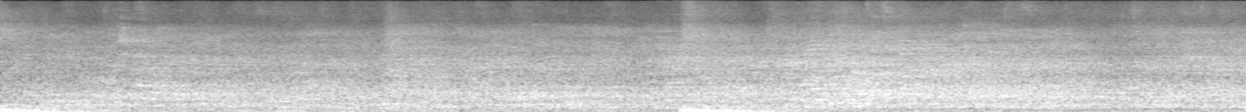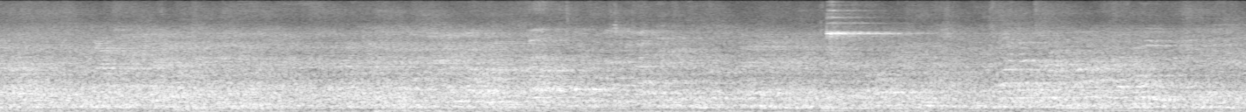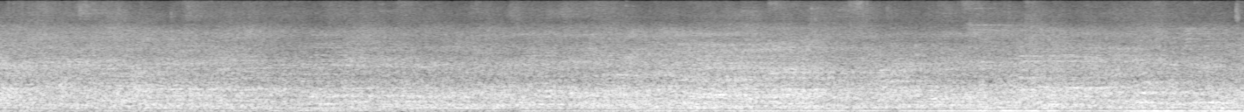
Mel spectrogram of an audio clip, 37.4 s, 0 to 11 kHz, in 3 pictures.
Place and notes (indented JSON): {
  "title": "cologne, alteburger wall, neues kunstforum - koeln, sued, alteburger wall, neues kunstforum 02",
  "description": "vernissagepublikum abends\nsoundmap nrw:\nsocial ambiences/ listen to the people - in & outdoor nearfield recordings",
  "latitude": "50.92",
  "longitude": "6.96",
  "altitude": "51",
  "timezone": "GMT+1"
}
